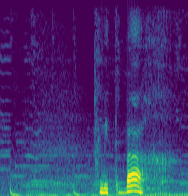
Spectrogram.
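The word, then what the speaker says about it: מטבח: Mitbach, which means kitchen, and spelled with mem, tet, bet, and chet.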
